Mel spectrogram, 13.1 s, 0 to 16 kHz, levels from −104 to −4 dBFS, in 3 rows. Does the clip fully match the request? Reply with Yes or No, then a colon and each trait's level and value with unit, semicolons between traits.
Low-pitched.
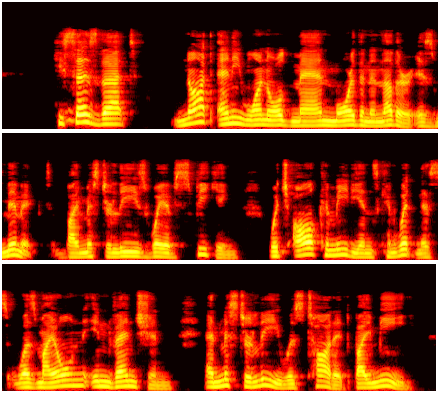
Yes: low, 130 Hz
